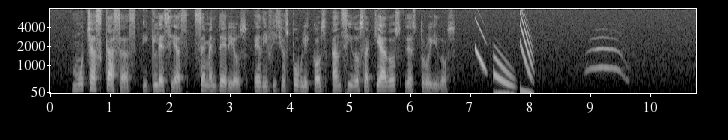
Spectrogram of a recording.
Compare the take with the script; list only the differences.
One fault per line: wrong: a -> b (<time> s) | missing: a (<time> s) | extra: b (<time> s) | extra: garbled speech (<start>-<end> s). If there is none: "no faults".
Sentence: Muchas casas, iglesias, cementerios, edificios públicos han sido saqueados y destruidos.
missing: y (5.9 s)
